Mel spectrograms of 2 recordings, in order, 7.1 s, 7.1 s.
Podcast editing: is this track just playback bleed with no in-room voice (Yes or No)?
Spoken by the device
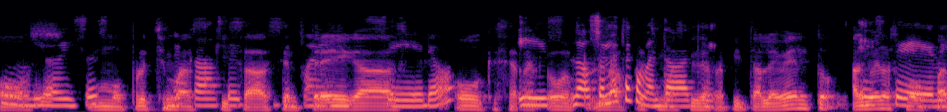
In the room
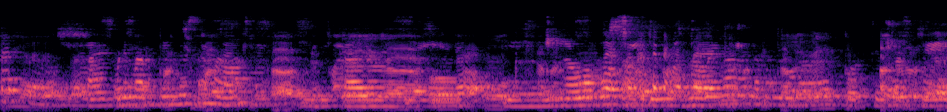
No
